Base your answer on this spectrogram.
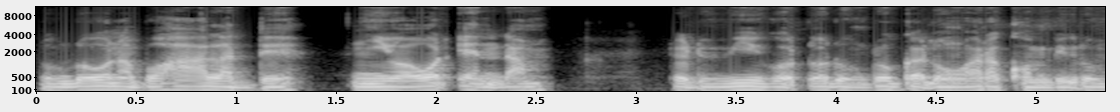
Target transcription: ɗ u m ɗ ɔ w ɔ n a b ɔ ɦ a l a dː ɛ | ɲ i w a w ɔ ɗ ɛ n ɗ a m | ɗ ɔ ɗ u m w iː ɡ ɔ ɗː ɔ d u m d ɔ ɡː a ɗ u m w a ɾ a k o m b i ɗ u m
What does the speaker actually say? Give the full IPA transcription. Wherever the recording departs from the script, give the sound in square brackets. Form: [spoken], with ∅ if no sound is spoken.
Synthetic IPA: ɗ u m ɗ ɔ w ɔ n a b ɔ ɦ a l a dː ɛ | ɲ i w a w ɔ ɗ ɛ n ɗ a m | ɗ ɔ ɗ u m w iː ɡ ɔ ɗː ɔ [ɗ] u m d ɔ ɡː a ɗ u m w a ɾ a k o m b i ɗ u m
